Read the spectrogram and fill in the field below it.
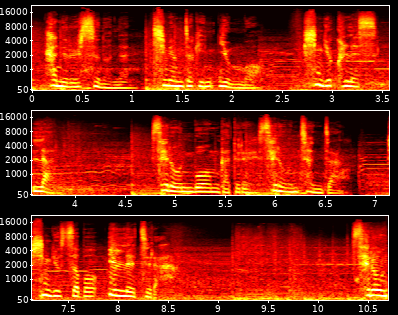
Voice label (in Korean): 게임 힘있는 강한 중저음톤 30대; 검은사막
